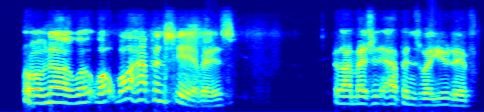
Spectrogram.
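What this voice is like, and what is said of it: English accent, Essex and Devon mix. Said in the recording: “I'm very much an English person. I have an Essex, Devon accent... So it's not your typical, hello, how are you?... I picked up a bit of Devonish”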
